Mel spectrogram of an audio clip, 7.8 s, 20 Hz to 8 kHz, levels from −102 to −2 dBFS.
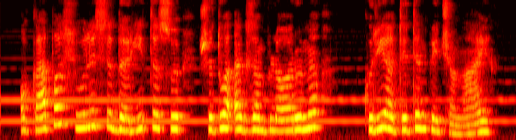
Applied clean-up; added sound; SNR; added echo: none; Wind instrument, woodwind instrument; 20 dB; none.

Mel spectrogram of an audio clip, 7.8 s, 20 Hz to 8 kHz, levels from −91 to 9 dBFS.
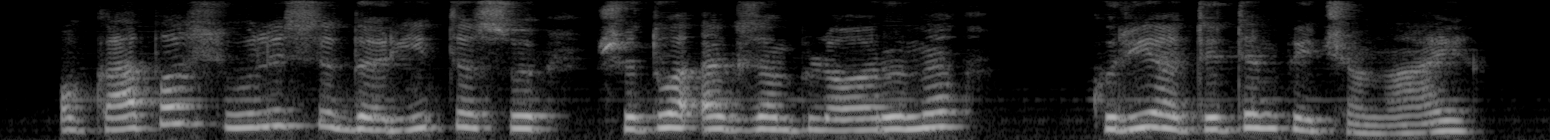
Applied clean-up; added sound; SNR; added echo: neural separator model SepFormer DNS4.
